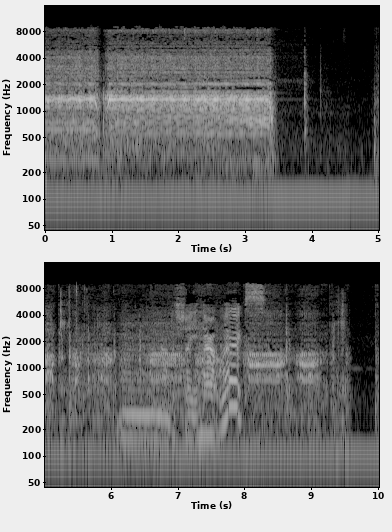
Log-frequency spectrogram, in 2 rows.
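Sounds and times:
cutting machine motor whine: 0:00.0 - 0:03.5, 0:05.0 - 0:10.0.

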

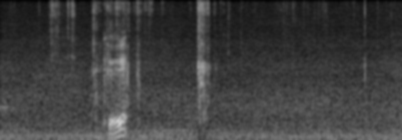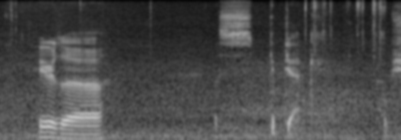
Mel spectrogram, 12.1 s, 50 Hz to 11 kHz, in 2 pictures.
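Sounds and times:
metal hooks clinking on plastic box: 0:00.6 - 0:03.5, 0:10.5 - 0:11.9.

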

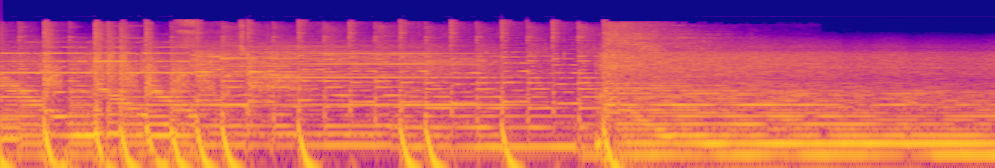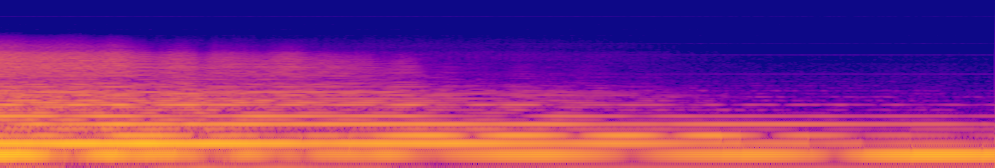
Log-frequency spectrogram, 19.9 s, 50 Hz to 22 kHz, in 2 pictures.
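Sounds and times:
distorted electric guitar chord: 0:00.0 - 0:19.7.

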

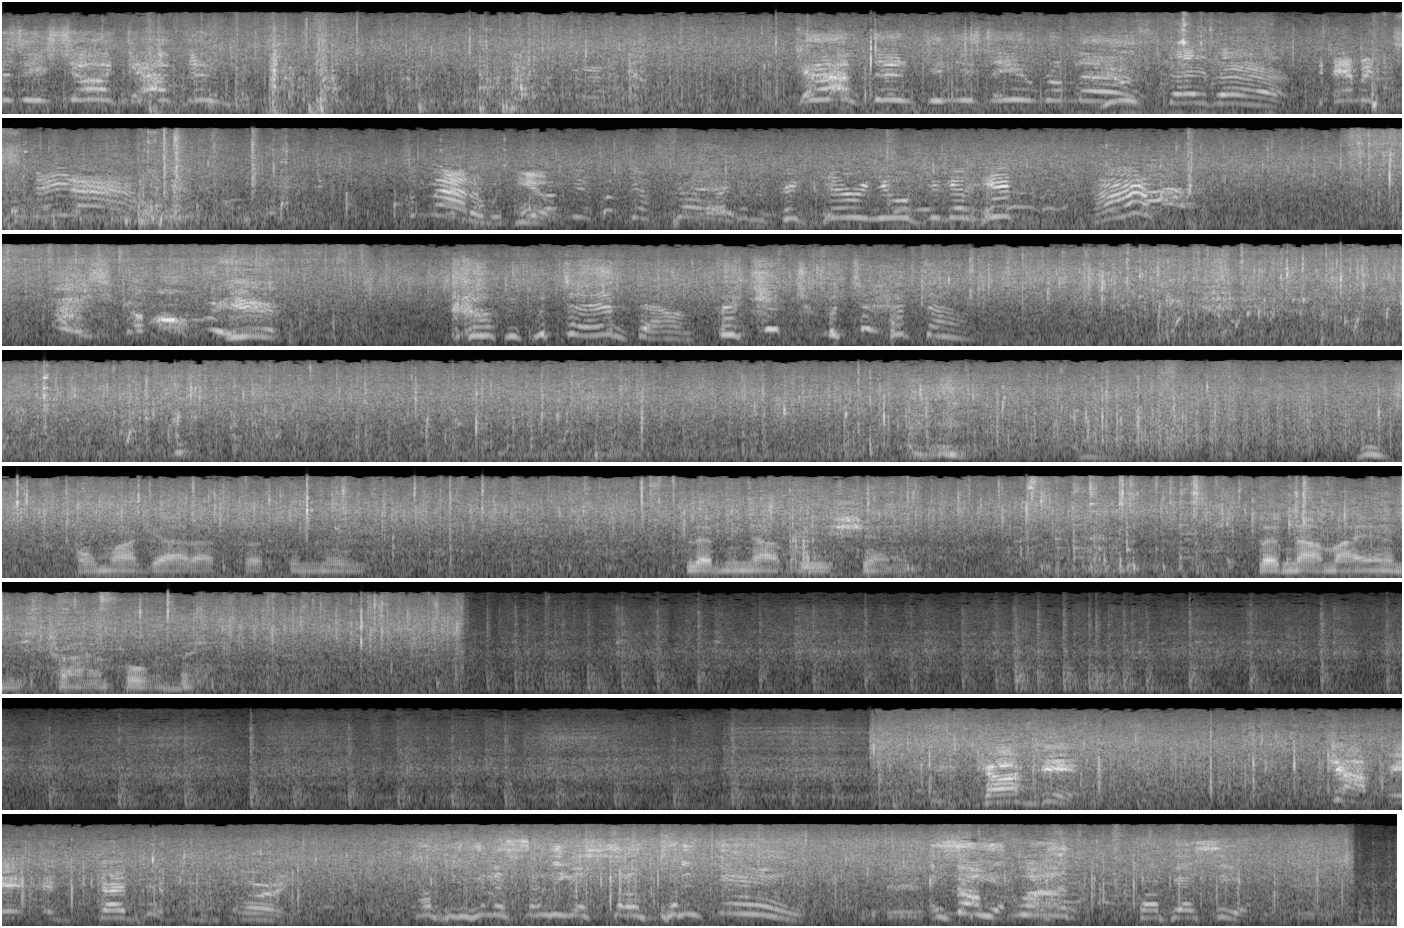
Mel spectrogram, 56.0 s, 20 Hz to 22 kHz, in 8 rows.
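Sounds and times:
heavy rain hiss: 0:00.0 - 0:37.4, 0:38.8 - 0:55.9.

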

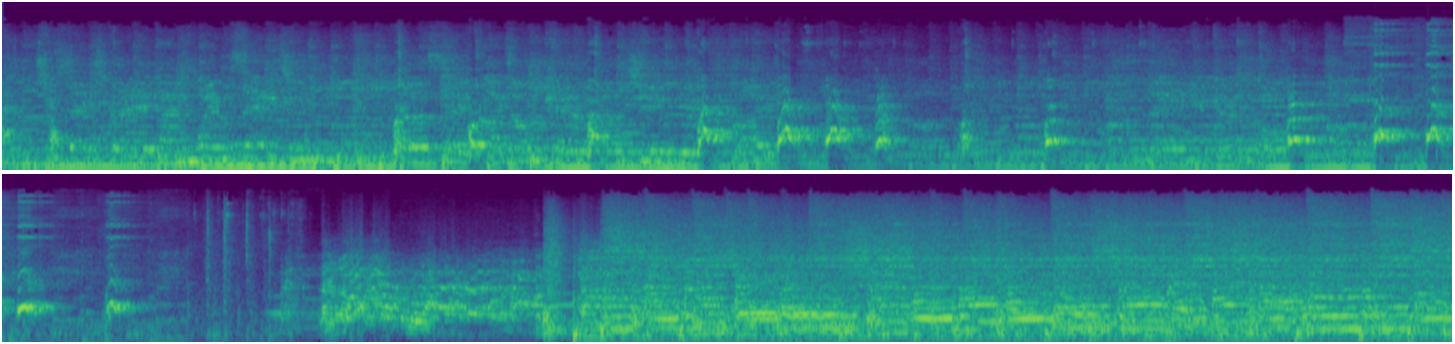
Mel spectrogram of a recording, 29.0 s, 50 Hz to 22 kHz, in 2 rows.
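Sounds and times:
music with low drone: 0:00.0 - 0:16.6
dog yipping: 0:05.8 - 0:06.2, 0:07.0 - 0:09.0, 0:09.6 - 0:09.8, 0:10.4 - 0:10.8, 0:12.8 - 0:16.0.

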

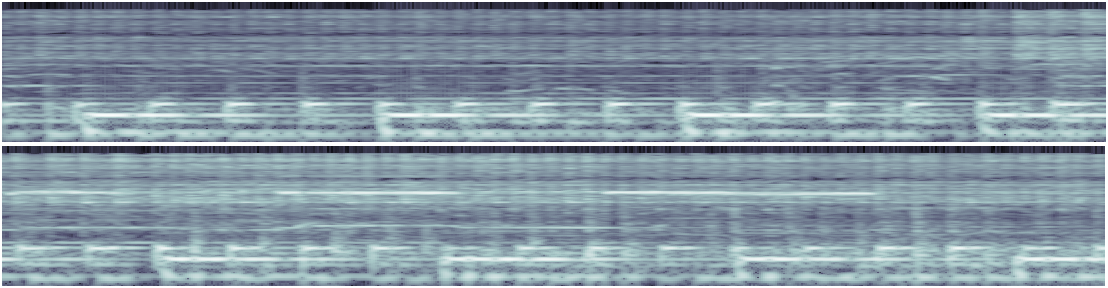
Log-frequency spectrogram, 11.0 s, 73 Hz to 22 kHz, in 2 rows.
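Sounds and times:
low gamelan note: 0:00.0 - 0:10.8
gamelan metallic notes: 0:00.0 - 0:11.0
high reed-like tone: 0:05.2 - 0:10.1.

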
